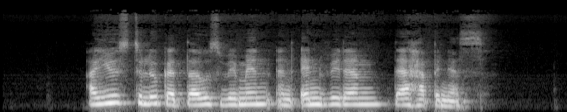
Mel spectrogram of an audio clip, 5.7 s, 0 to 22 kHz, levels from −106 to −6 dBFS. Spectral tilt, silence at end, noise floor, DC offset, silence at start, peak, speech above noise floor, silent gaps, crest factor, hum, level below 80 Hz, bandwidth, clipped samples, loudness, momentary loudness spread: -8.5 dB/octave; 1 s; -83 dBFS; under 0.1%; 0.9 s; -8 dBFS; 62 dB; none; 16 dB; none; -64 dBFS; 7.6 kHz; under 0.1%; -22 LUFS; 7 LU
